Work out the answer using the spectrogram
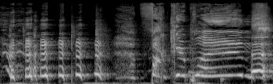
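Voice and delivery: high, slow, laughing, mocking voice.

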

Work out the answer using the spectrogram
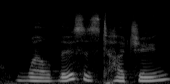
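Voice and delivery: low, put-on, sultry, trying-to-be-sexy seductive voice. Retelling a book scene, voicing an interrupting stranger: trying to sound sexy. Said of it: "sounds like you're trying to be sexy".

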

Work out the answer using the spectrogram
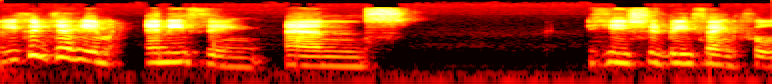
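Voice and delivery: ordinary talk

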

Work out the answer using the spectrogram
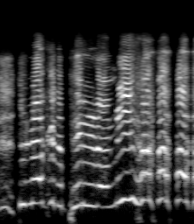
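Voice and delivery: nervous cackle, very high, slow and loud. Imagining leaked audio of Kamala Harris, Kamala Harris nervous cackle. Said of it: "like a nervous cackle".

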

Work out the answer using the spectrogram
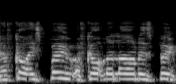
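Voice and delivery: very high-pitched, excited shriek. Retelling what someone near the tunnel cried during a pitch invasion: imitating someone screaming. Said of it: "someone near me just screamed".

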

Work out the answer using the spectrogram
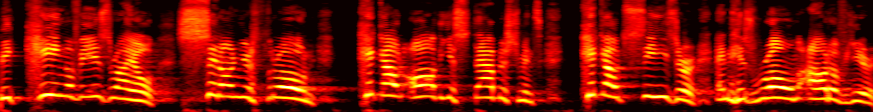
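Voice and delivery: loud crowd screaming. Retelling what the crowds cried out: imitating a screaming crowd. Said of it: "the crowds were screaming".

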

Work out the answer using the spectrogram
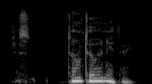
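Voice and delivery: put-on easy, unruffled voice. Retelling the answer he gave when asked what to do, imitating his calm voice. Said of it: "he just said in his calm voice".

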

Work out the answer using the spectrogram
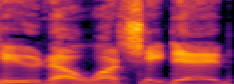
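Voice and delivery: put-on demon horror voice. Quoting a scary movie scene: Exorcist demon voice. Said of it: "that actually might be the best horror voice".

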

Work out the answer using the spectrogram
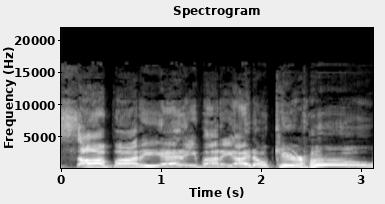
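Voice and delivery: very high, very slow, drawn out, who stretched long. Retelling a cartoon moment when characters are trapped: Squidward impression. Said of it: "and Squidward's like".

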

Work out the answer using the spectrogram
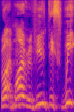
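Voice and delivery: very loud, eager and excited, drawn out. Starting to introduce this week's review: excited. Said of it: "I don't know why I'm sounding so excited".

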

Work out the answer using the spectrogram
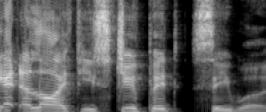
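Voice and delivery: very high, very loud, drawn-out full-voice scream. Retelling how a man next to him screamed at a girl, imitating a man screaming. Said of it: "at the top of his voice".

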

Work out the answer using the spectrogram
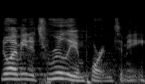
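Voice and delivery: plain

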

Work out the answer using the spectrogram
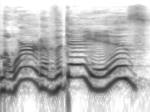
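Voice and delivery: very high, swooping cartoon villain voice. Speaker switches into a put-on voice: cartoon villain voice. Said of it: "That's my cartoon villain voice".

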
